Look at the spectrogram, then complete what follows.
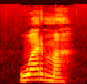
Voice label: Chanka, quechua; nino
